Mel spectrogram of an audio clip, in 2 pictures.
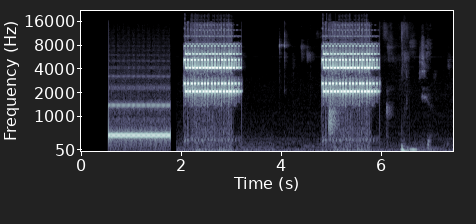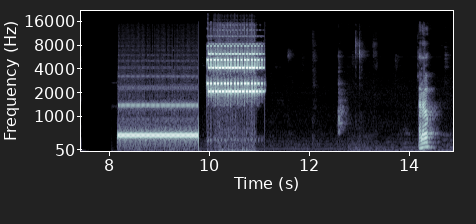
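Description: A telephone call rings out: two-tone ringback beeps alternate with bright electronic ring bursts in a repeating pattern, three cycles in all, followed by a faint rustle near the end.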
